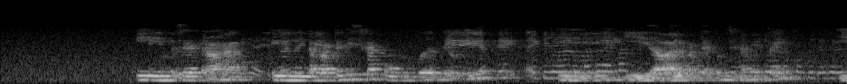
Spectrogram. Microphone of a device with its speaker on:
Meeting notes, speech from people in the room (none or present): present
